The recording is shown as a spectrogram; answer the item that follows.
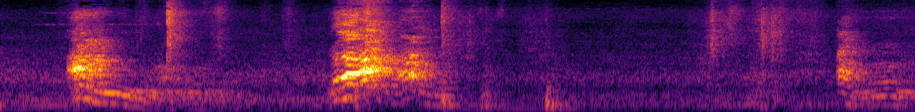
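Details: Playful pair of dogs, pitbull and King Charles spaniel Kaiser and Viki, letting out two loud whining barks about a second apart, followed by softer short yips.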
